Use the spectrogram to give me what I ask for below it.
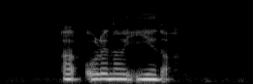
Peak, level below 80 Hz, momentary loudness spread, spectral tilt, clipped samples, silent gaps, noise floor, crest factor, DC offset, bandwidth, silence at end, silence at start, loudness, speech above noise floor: -12 dBFS; -70 dBFS; 8 LU; -8 dB/octave; under 0.1%; none; -71 dBFS; 14 dB; under 0.1%; 5.4 kHz; 0.85 s; 0.65 s; -23 LUFS; 49 dB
